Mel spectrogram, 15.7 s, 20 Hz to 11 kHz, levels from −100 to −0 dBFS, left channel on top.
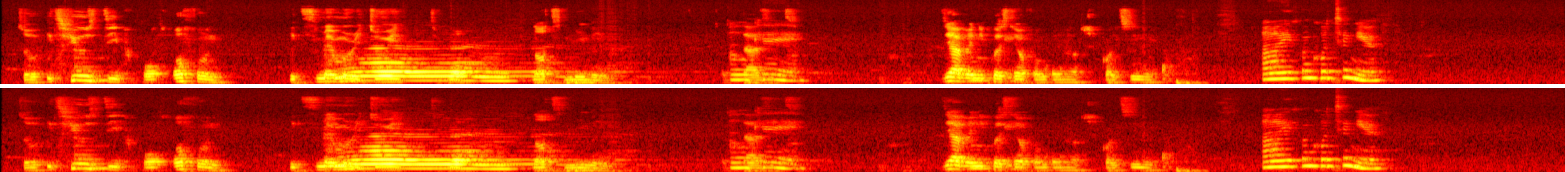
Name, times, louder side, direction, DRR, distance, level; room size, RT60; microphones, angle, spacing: voice 1, 0.2-2.2 2.9-4.1 4.4-4.7 5.3-6.1 7.2-7.6 9.4-11.7, left 3 dB, 70° left, 0.6 m, -26 dB
voice 2, 0.7-1.1 5.9-6.2 7.3-8.1 9.7-10.2 12.6-13.9, left 1 dB, 25° left, 1.0 m, -28 dB
sound 1, 3.2-5.8, left 1 dB, 5° right, 1.6 m, -18 dB
8.7 x 8.1 x 2.3 m
head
